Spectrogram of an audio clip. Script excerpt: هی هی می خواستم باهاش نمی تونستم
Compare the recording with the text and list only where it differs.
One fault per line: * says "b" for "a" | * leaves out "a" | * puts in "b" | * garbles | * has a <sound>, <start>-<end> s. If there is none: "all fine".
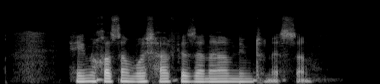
* leaves out "هی"
* puts in "حرف بزنم"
